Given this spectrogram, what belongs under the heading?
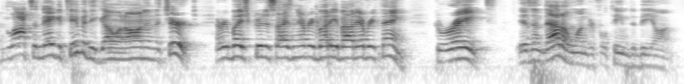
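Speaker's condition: No condition

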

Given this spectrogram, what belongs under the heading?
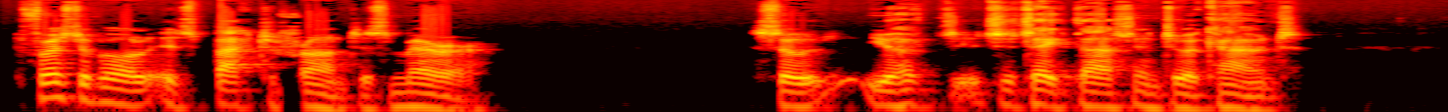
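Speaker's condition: Parkinson's; altered visual perception

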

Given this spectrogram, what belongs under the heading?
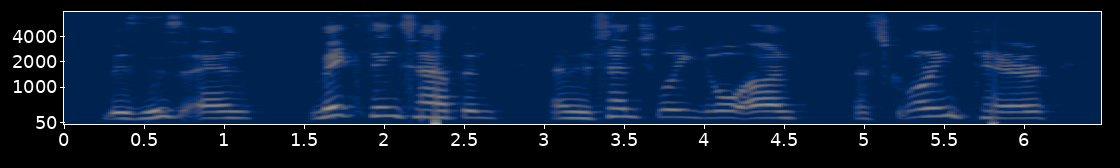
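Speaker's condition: Cerebral palsy; very little fine motor skill

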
